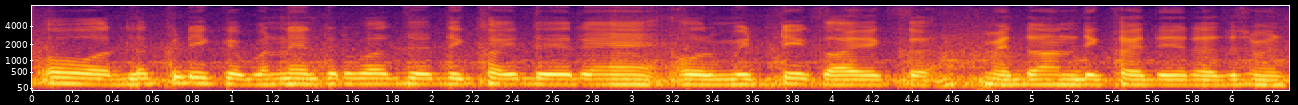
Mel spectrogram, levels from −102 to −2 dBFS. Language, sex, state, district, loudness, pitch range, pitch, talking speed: Hindi, male, Rajasthan, Bikaner, -12 LUFS, 135-150 Hz, 140 Hz, 180 wpm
